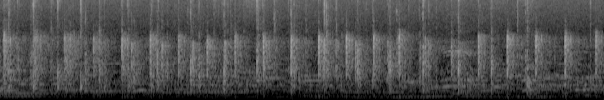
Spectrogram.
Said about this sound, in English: Give God a hand clap if you can.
